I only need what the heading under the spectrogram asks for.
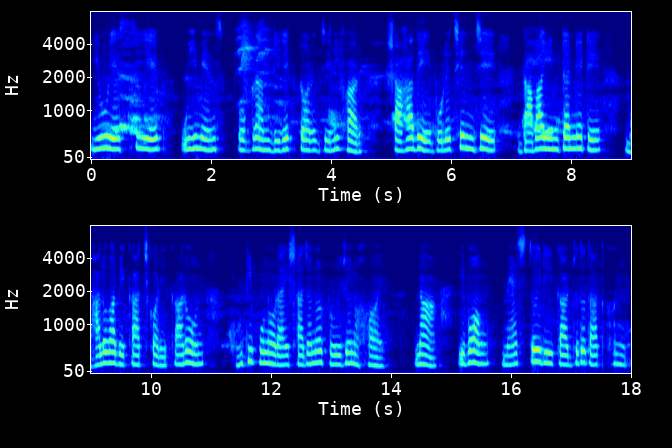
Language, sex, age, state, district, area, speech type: Bengali, female, 30-45, West Bengal, Howrah, urban, read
